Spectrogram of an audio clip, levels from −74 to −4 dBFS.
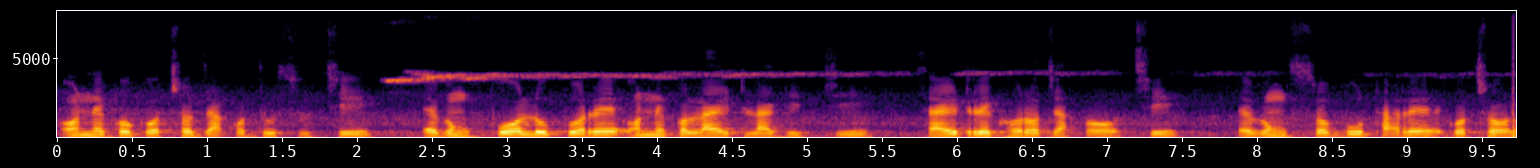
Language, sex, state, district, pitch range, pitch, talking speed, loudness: Odia, male, Odisha, Malkangiri, 130-150 Hz, 140 Hz, 125 wpm, -17 LUFS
